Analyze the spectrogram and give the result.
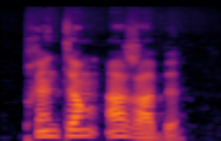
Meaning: Arab Spring
- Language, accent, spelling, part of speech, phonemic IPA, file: French, France, Printemps arabe, proper noun, /pʁɛ̃.tɑ̃ a.ʁab/, LL-Q150 (fra)-Printemps arabe.wav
